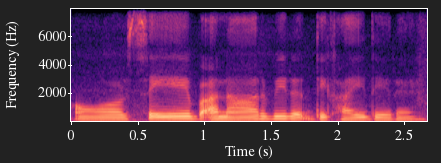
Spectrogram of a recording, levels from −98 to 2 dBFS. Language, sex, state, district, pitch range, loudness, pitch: Hindi, female, Haryana, Charkhi Dadri, 165-175 Hz, -18 LUFS, 170 Hz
